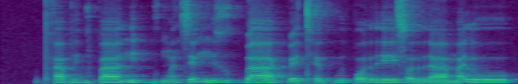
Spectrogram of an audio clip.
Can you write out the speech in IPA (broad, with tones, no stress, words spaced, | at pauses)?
pʰa˨be˦˨ɡʊ˨ paː˨ni˦ ɡ͡bʊ˨ɡʷã˨ t͡sɛ˨ ŋɪ˦ɣʊ˦ɡ͡baː˦˨ k͡pɛ˨ tʰɛ˨kʷe˦pɔ˨˦ reː˦zɔ˨raː˨ma˦ loː˦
